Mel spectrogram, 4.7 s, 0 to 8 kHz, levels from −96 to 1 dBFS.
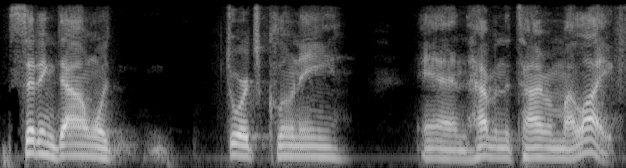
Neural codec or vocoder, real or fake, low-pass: none; real; 7.2 kHz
